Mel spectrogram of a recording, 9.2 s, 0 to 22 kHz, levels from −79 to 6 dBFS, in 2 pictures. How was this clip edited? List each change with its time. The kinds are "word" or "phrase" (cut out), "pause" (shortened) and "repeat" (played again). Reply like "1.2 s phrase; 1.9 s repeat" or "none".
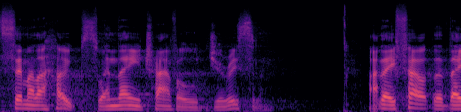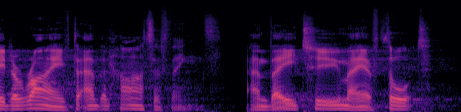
2.1 s word; 3.8 s phrase; 5.7 s word; 7.0 s pause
